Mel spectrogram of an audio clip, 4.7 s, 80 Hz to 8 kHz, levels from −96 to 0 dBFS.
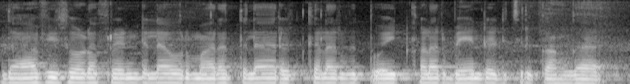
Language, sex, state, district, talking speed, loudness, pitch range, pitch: Tamil, male, Tamil Nadu, Kanyakumari, 140 wpm, -15 LUFS, 115-120 Hz, 115 Hz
